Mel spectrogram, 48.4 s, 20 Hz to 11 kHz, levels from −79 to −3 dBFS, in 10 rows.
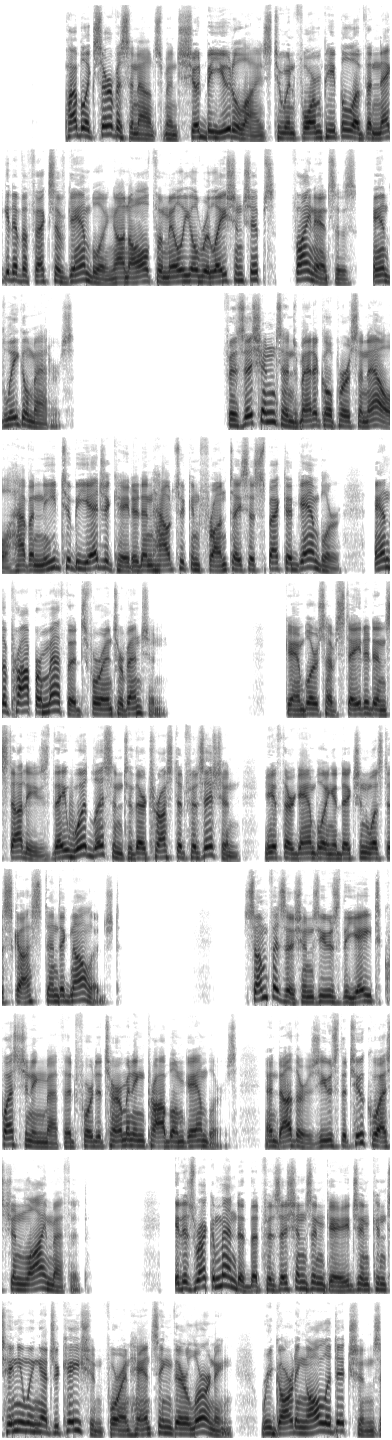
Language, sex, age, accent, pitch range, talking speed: English, male, 40-59, American, 120-150 Hz, 125 wpm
